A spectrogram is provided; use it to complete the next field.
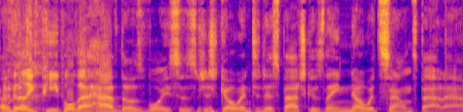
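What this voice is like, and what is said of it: Usual voice. Nothing is said of it.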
